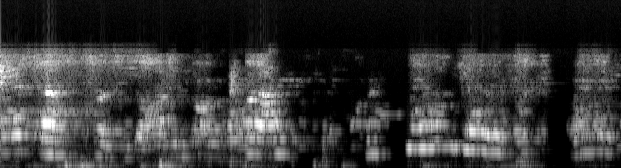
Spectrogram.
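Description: A young girl singing, her voice dropping away briefly about three seconds in before she carries on.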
